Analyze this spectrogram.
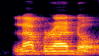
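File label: "labrador", Malay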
